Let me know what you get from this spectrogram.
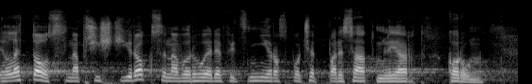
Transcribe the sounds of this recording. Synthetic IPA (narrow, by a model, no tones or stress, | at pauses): lɛt̪o̞snapr̝̥iːʃciːɾo̞ksɛnavr̩ɦujɛdɛfɪt͡sɪɪt̪ɲiːɾo̞spo̞t͡ʃɛt̪̚padɛsaːt̪mɪlɪjaɾt̪ko̞ɾun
